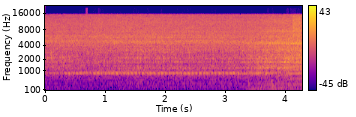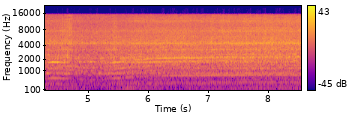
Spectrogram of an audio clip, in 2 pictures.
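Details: 2000 Ford F-150 5.4L V8 idling then revving, with a thin steady high whine rising with revs; source of the whine unknown.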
